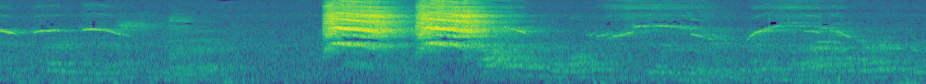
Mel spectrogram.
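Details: Soft thin whistles from an African grey parrot give way to two loud, piercing back-to-back screeches, then quiet whistled arcs again.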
